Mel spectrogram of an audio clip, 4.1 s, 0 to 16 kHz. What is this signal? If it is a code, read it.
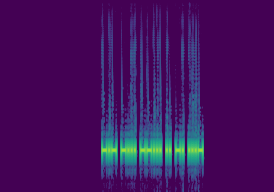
Morse code, heard as a keyed tone, about 50 wpm, 700 Hz. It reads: KB7INV
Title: USA Call Signs - 6 Characters - Repeated 2x - 50wpm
